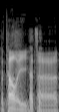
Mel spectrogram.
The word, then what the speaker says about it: Batalj: So explain to me what Batalj. I'm never gonna say it right. Batalj.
